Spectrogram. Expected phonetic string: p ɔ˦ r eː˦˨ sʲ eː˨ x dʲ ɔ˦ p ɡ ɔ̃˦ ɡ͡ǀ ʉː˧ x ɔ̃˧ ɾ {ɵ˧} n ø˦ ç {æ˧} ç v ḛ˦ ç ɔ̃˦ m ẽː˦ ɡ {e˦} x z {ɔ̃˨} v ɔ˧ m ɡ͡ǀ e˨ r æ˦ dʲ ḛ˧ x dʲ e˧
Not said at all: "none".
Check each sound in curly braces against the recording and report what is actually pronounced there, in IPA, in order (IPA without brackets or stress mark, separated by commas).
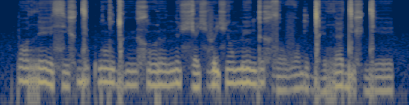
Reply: ɵ˧, æ˧, ø˦, ɔ˨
